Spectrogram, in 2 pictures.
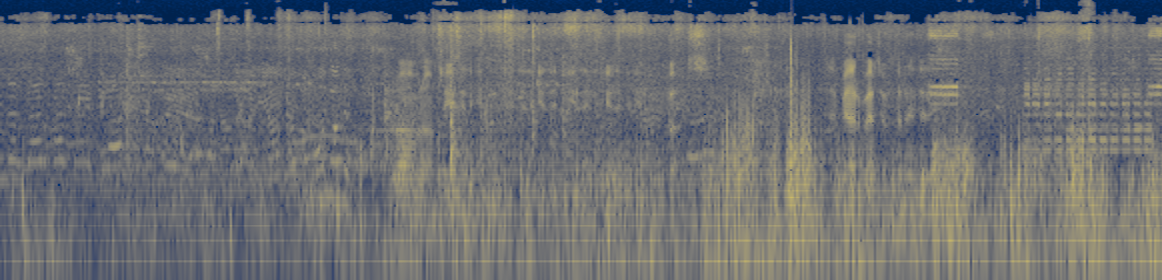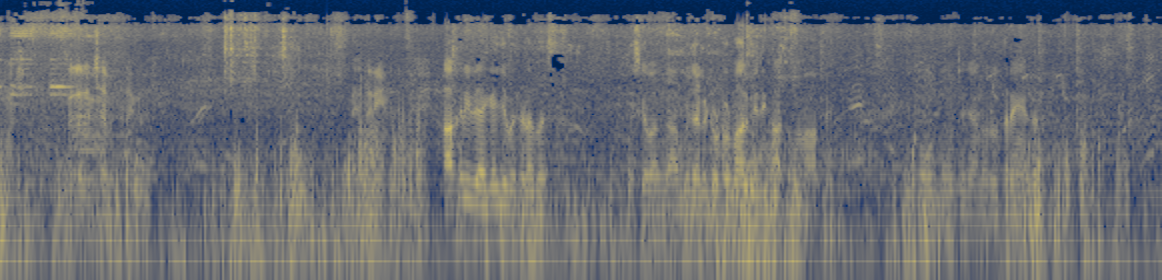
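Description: Men talk and call out outdoors.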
